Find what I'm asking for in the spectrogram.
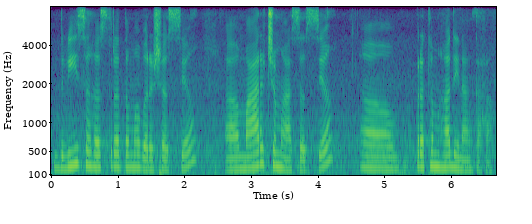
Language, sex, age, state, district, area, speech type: Sanskrit, female, 30-45, Maharashtra, Nagpur, urban, spontaneous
